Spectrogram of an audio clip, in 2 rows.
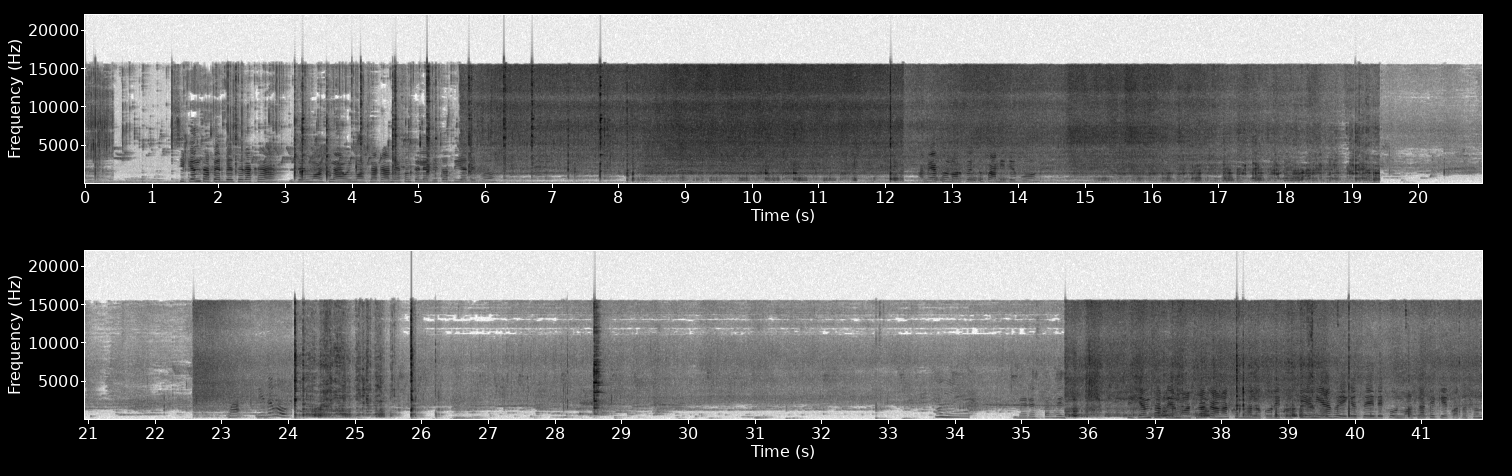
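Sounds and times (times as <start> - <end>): marinade sizzling in hot oil: 0.0 - 41.9
spoon scraping a pan: 2.2 - 19.4, 24.1 - 26.4, 28.6 - 28.9, 35.6 - 41.9
spatula clinking against pan: 28.6 - 28.9.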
